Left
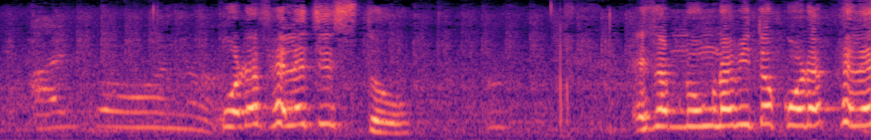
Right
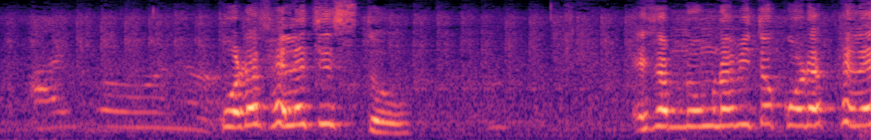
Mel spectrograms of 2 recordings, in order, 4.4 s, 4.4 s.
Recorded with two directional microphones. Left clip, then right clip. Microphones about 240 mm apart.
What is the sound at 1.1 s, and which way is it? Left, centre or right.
Speech, right.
